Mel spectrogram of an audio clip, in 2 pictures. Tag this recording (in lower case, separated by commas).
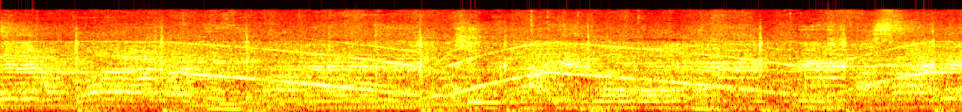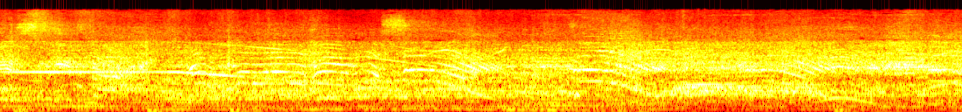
speech, crowd, music, people crowd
